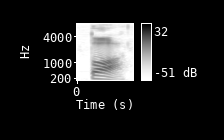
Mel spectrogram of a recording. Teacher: চিনতে হবে দাল জিহ্বার আগা উপরে দাঁতের গোড়ায় লাগবে দাল ত জিহ্বার আগা উপরে দুই দাঁতের গোড়ায় লাগবে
